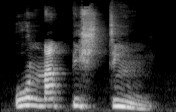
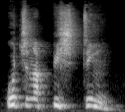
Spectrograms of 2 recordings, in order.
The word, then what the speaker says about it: Utnapishtim: Num ponto da história, aparece um tal de Unapistim. Utnapishtim.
